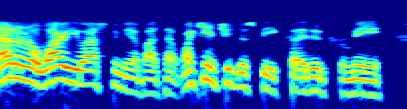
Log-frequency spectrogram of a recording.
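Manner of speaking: acted irritability. Describing symptoms, acting out someone quickly turning irritable. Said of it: "move really quickly into a state of irritability".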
